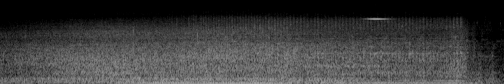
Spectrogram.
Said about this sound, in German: Schließlich sind sie da. Oma parkt das Auto vor dem Haus.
